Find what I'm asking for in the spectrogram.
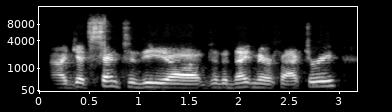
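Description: A man takes a fairly slow pace, his pitch varying in an ordinary way. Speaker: professional wrestler. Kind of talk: casual chat. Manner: animated.

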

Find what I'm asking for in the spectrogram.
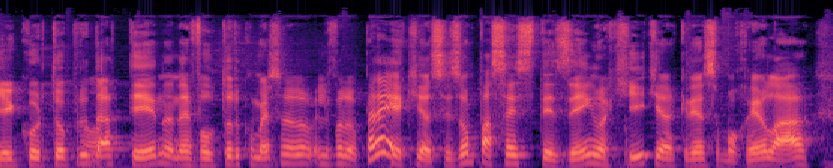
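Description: A man talks at a very fast pace with hardly any pauses, his fairly high pitch moving with ordinary variation. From Brazil, São Paulo. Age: 30s. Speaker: voice actor. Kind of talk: casual chat.

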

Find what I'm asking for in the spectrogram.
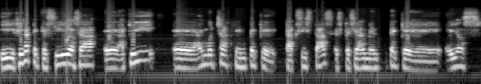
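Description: A man speaks very slowly at medium pitch with fairly even intonation and a dark, mellow tone, the sound dry and close with no echo. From Mexico, State of Mexico (Ecatepec). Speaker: horror collector and content creator. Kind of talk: casual interview chat.

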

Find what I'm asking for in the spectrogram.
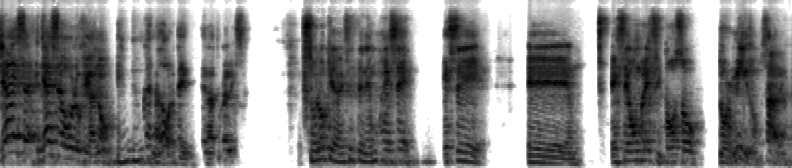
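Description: With vocal fry, a man talks at a fairly slow pace and a fairly high pitch, making very wide pitch swings. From Venezuela, Barquisimeto. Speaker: journalist and author. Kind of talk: interview.

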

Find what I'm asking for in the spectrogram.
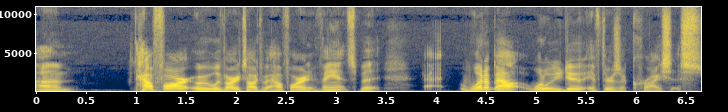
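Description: Against a quiet background, a man with a Southern US accent speaks at a fairly quick pace with a fairly high pitch and very wide pitch swings. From Alabama. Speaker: pastor. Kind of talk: casual chat.

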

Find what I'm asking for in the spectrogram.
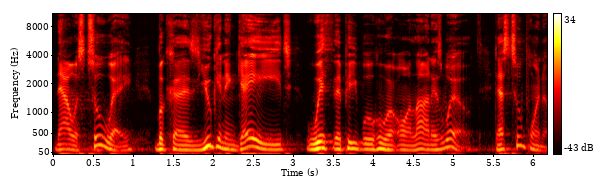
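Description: A man with a normal speaking voice talks at a fairly slow pace. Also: medium pitch for a man, ordinary pitch variation. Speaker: podcast host. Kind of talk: casual banter podcast chat. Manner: teasing, playful.

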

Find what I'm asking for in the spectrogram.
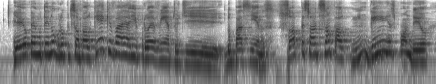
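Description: A man talks at a fairly slow pace with hardly any pauses, his high pitch swinging very widely at a very even loudness. Noticeable background noise and audible room echo fill the recording. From Rondônia, Brazil (Guajará-Mirim). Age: 30s. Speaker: barber and barbershop event promoter. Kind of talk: casual interview chat.

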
